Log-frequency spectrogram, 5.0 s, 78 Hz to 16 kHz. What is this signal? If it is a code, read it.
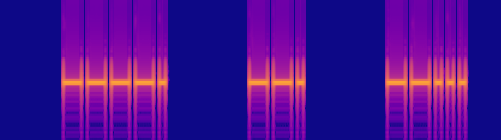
Morse code, heard as a keyed tone, about 20 wpm, spaced as for 8 wpm, 690 Hz. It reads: 9G7
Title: 172 Lesson 28e - Number 9 - Three Characters 20wpm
